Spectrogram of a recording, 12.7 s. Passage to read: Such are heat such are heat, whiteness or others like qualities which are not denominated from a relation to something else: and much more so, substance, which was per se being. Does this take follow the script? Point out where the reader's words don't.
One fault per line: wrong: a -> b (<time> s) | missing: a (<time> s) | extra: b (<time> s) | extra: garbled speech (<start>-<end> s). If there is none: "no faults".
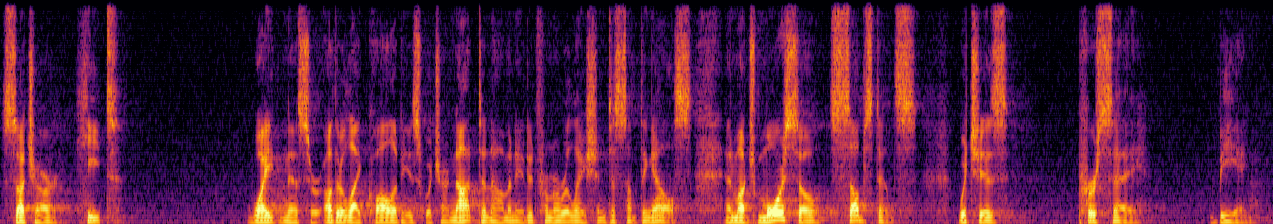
missing: such are heat (1.2 s)
wrong: others -> other (3.2 s)
wrong: was -> is (9.8 s)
